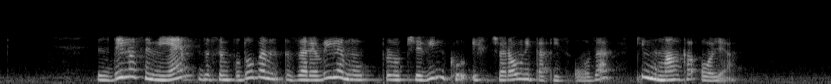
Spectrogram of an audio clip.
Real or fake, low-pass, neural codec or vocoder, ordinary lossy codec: fake; 3.6 kHz; codec, 16 kHz, 4 kbps, FreqCodec, larger model; Opus, 16 kbps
